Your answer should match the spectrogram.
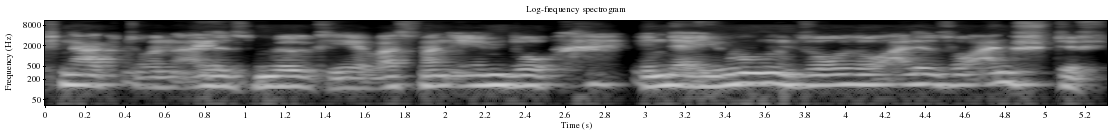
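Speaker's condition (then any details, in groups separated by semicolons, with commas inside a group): Spastic tetraparesis; facial paralysis, speech control difficulties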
